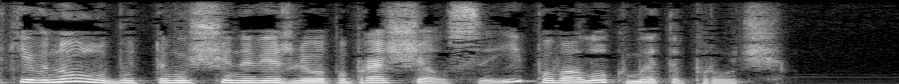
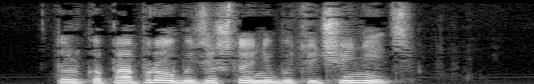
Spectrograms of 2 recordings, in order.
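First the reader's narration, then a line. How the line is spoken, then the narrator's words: Angry shopkeeper. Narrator (Russian): сердито заявил лавочник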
